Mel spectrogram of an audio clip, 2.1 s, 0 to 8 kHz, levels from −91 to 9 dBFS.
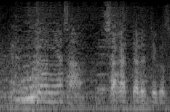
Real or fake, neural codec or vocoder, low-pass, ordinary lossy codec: fake; codec, 16 kHz, 0.4 kbps, LongCat-Audio-Codec; 7.2 kHz; Opus, 16 kbps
